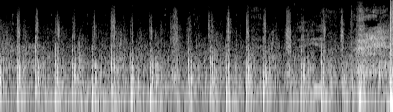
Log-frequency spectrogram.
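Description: Footsteps pad quickly along pavement.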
